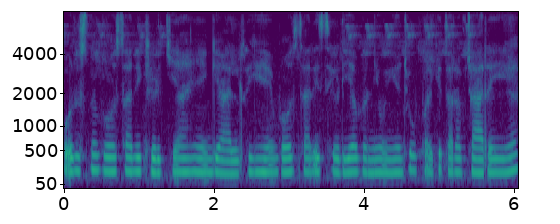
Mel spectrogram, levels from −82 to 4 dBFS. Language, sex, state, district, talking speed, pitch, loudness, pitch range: Hindi, female, Bihar, Bhagalpur, 220 wpm, 190 Hz, -38 LUFS, 185-195 Hz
